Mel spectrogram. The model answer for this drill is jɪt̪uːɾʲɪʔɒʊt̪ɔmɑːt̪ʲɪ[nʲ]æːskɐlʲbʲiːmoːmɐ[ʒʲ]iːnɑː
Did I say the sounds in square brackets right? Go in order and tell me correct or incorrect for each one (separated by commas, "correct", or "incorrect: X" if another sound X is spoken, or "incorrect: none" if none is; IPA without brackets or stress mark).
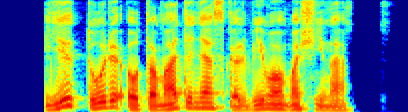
correct, incorrect: ʃʲ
